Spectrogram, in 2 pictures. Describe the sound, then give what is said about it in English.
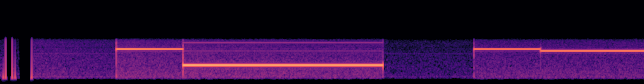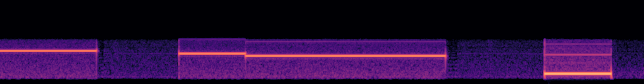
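Loud pager alert tones of a weekly pager test: three sets of steady electronic beeps, each a short tone stepping into a longer held tone of a different pitch, then one brief final tone, with silent gaps between. “This has been your weekly pager and siren test.”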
